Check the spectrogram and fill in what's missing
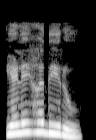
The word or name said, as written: ಎಳೆಹದಿರು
